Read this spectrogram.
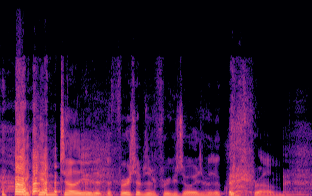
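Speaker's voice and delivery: loud, snide, derisive, smug know-it-all parody voice. Teasing another speaker about knowing the first Freakazoid episode: mocking imitation of Sam. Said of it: "is that what makes you intelligent, Sam? Like".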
